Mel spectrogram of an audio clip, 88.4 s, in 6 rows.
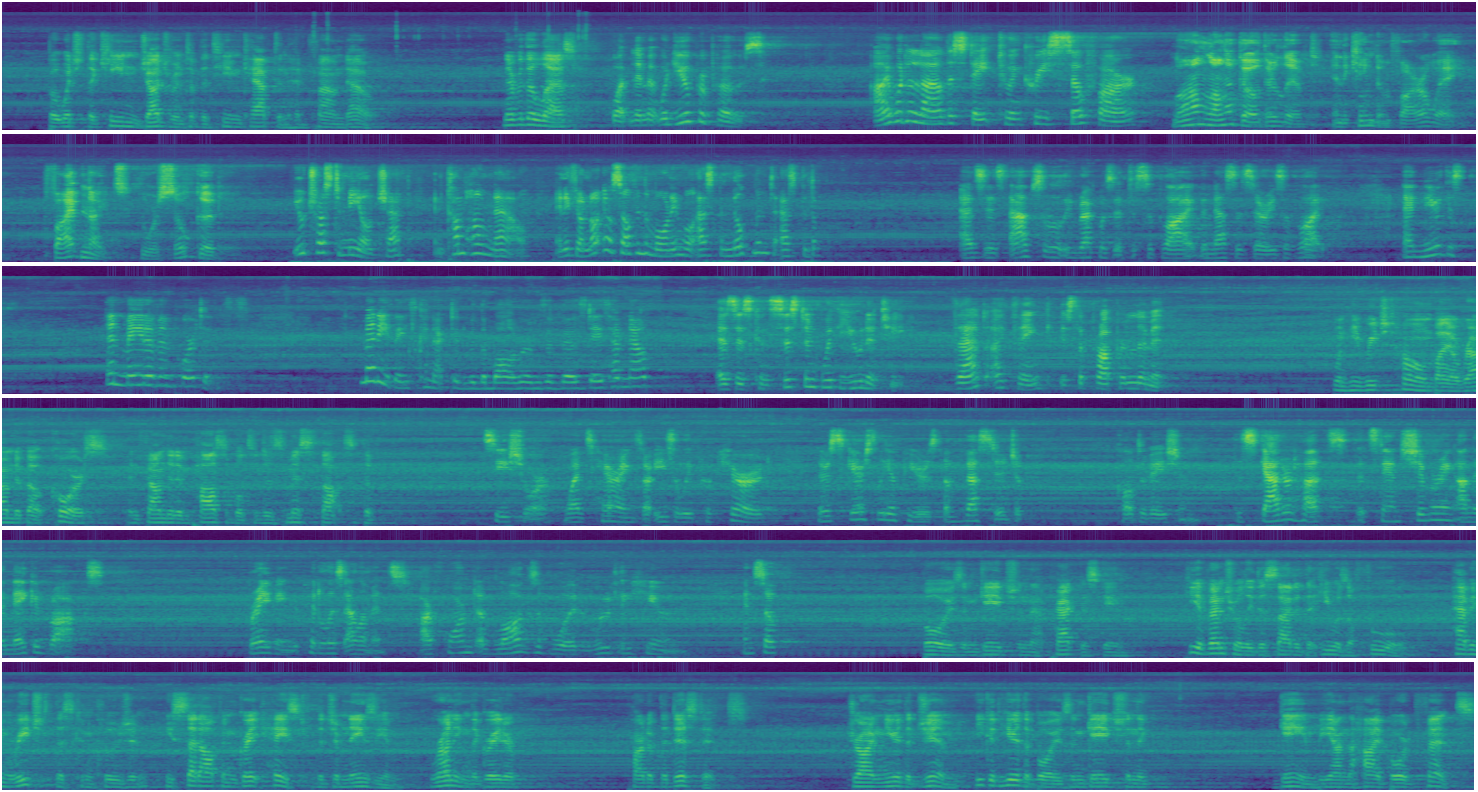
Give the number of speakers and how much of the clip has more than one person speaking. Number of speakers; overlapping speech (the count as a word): six, no overlap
